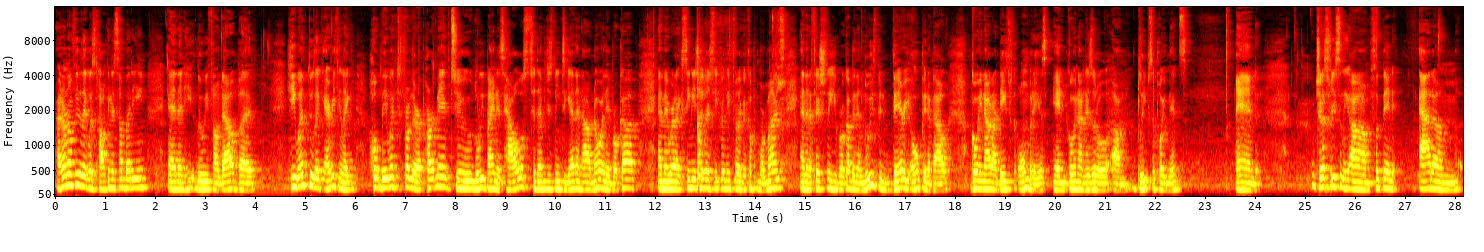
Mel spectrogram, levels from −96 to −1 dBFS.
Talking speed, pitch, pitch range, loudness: 200 wpm, 150 Hz, 140-170 Hz, -18 LUFS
